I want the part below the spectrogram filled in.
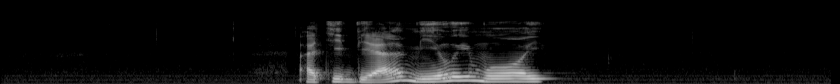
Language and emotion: Russian, positive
